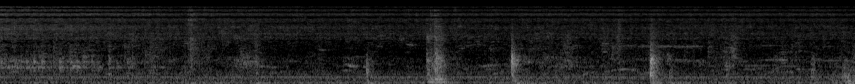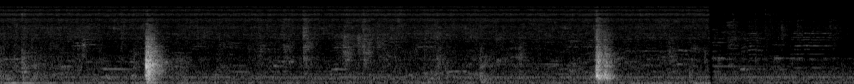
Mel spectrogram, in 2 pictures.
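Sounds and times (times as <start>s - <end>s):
kitchenware clattering: 3.4s - 10.5s, 14.4s - 15.7s.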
